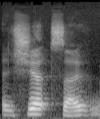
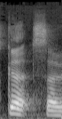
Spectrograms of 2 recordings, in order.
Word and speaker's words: Scherzo: For years I used to call it Scherzo, but it's Scherzo is, I believe, the proper pronunciation, or somewhere in that ballpark, by the wonderful composer Beethoven.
